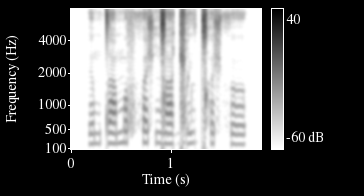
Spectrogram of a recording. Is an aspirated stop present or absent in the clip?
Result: present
